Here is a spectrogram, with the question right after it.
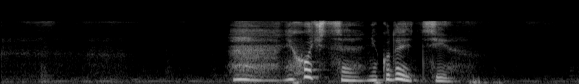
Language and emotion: Russian, sad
